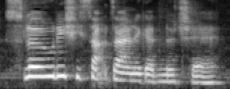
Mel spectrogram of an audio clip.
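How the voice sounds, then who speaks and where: A woman reading a children's story aloud like a teacher, with expressive, emphatic and suspenseful narration. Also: mid-range voice, normal speed.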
